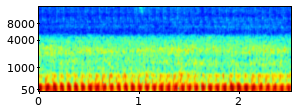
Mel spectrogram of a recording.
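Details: Benelli Motobi Pesaro 200 Evo motorcycle, started remotely via newly installed alarm with key off: steady, even idle thump with smooth regular pulse, no knocks or rattles; runs normally.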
